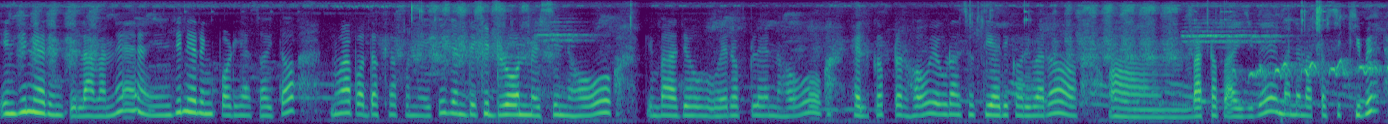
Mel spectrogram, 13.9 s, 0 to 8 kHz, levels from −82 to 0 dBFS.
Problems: constant background noise, continuous background conversations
